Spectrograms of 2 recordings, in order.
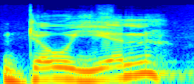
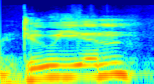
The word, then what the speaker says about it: Douyin: It's actually called, I believe it's pronounced Douyin or Douyin.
